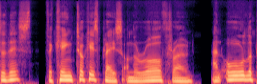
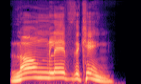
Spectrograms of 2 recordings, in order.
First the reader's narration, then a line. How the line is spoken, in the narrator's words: the people clapped their hands and shouted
